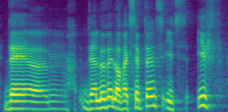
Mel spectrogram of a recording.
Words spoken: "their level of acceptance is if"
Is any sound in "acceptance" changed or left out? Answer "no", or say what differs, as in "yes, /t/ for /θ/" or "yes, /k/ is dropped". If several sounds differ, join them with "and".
no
